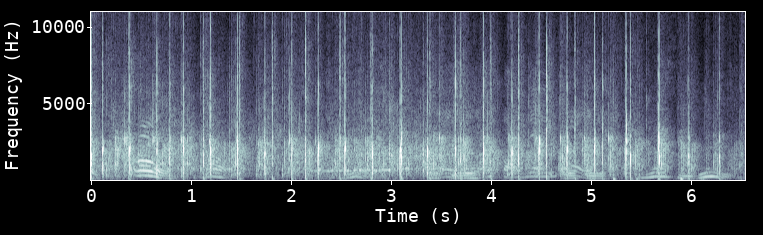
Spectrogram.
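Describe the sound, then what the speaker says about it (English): Audience applause for a reparations task force at a San Francisco civic event, sharp individual claps heard close alongside ongoing speech and voices in the room. "I'd love to give you and the Reparations Task Force a round of applause."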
